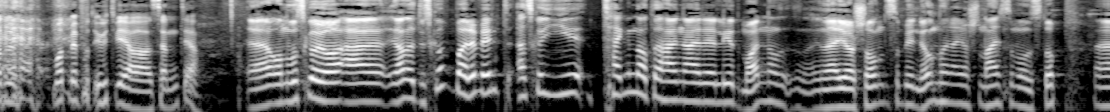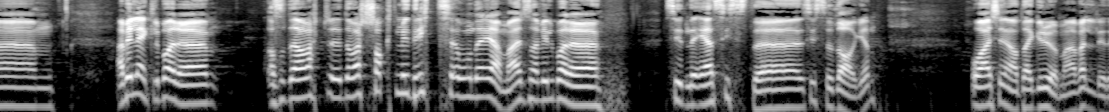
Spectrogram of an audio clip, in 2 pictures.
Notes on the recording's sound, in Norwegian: Live EM-finaleshow fra en herlig pub i Trondheim.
